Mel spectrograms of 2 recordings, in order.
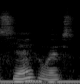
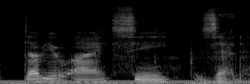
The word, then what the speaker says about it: Sienkiewicz: This is Bill, Bill, Sienkiewicz, Sienkiewicz. Now, this Sienkiewicz is how his father anglicized it and how it's pronounced.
